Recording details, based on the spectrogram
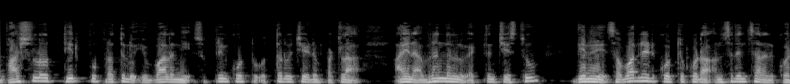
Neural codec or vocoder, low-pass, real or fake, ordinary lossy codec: none; none; real; none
